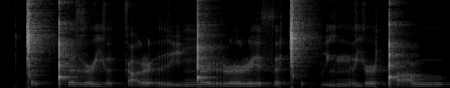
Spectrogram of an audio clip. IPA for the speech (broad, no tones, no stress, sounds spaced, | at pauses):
ǀ ə̰ k ǃʰ ə ɣ ə˞ j ə̰ k ɑ̰ ɭ ə̰ r ḭ ŋ͡ǃ ə˞ r ɭ ə˞ ɭ ɪ θ ə̰ ǀʰ ə̰ k p ḭ lʲ n ə̰ j ə˞ ǃʰ ɑ̰ β u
